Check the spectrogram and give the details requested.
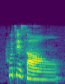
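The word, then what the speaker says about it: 富士山: 그림은 일본의 후지산 입니다 후지산은 후지산 인가요 아닙니다 그렇게 발음하면 안됩니다 후 지 사 항 마지막은 콧소리로 발음을 해 주세요 좀전에 발음한 신문도 마지막엔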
